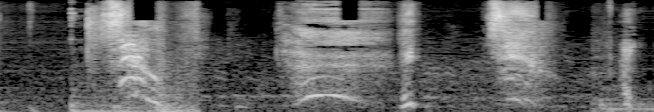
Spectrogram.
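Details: Sneezing from the cartoon character Gwen, possibly from allergies: three sharp sneezes in quick succession, each with a gasping intake before it, over soft background music.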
